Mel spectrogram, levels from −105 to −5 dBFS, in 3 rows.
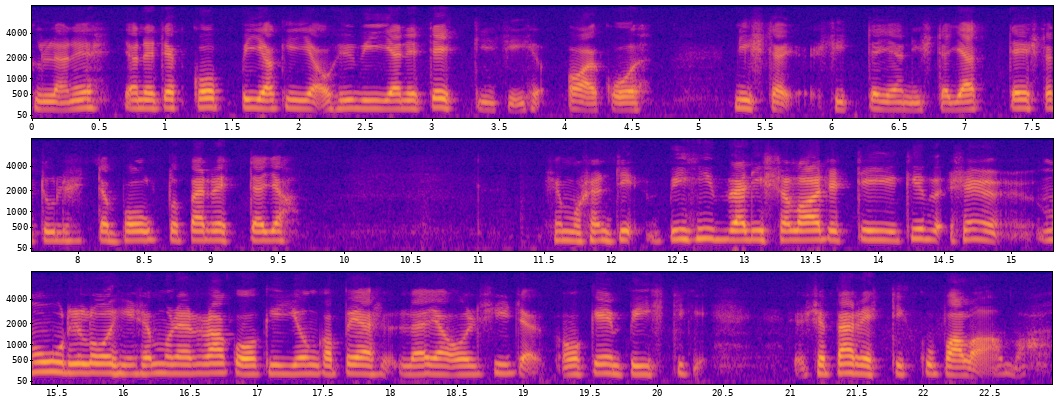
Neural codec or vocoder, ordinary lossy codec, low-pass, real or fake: none; none; none; real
